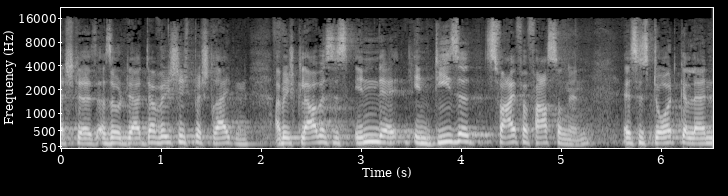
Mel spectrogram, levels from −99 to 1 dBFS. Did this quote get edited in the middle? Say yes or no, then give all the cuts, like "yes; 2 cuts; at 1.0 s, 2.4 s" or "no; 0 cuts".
no; 0 cuts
